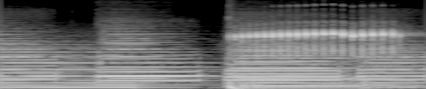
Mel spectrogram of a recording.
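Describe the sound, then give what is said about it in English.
A green frog croaks in a pond. A low, droning call shifts into a loud, higher, rapidly pulsing croak that repeats many times in quick rhythm before stopping. “A green frog lives in the pond.”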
